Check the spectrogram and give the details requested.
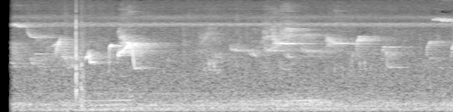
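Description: Black-naped monarch giving sharp, high chirps and short sliding notes at an irregular pace, with a steady background hiss and low rumble.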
